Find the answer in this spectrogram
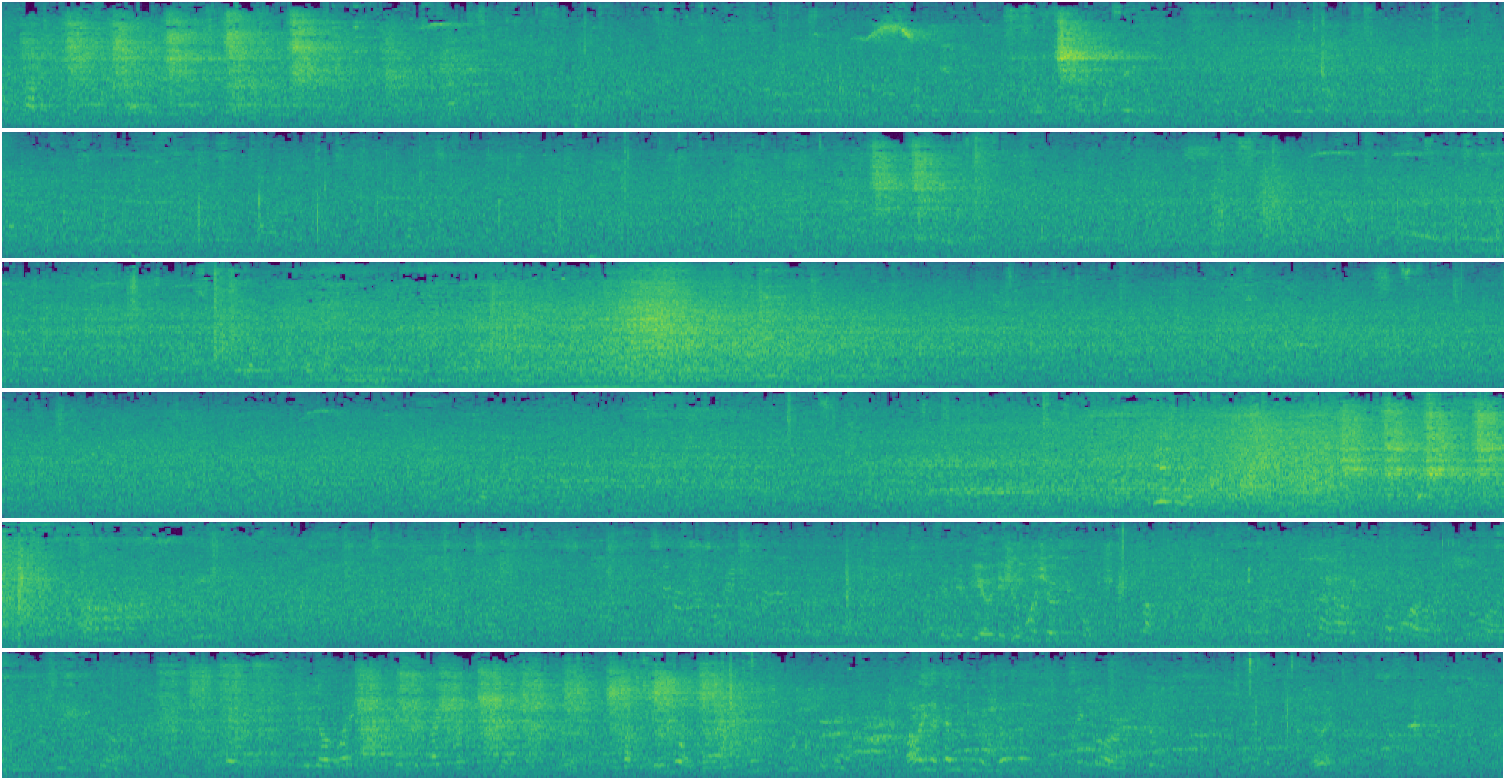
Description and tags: city square calm light traffic construction metal banging bicycle Marseille, France MS
calm, construction, France, light, Marseille, square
